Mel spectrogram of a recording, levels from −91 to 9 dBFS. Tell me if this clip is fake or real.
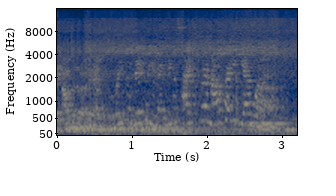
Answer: real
